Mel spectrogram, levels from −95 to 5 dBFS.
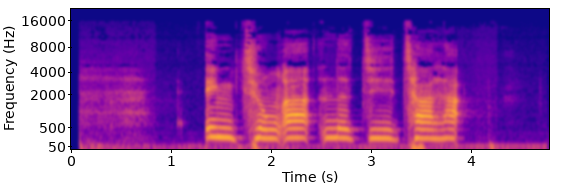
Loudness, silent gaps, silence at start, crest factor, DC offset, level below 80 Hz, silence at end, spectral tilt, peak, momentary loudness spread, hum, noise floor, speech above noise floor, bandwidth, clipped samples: -17 LUFS; none; 0.55 s; 18 dB; under 0.1%; -42 dBFS; 0.55 s; -3.5 dB/octave; 0 dBFS; 10 LU; none; -52 dBFS; 36 dB; 16 kHz; under 0.1%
